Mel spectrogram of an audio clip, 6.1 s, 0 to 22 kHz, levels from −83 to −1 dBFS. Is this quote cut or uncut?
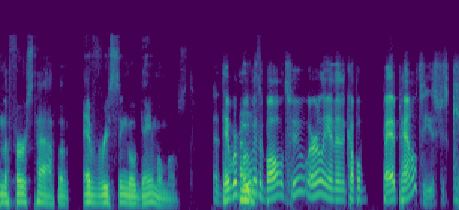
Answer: uncut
